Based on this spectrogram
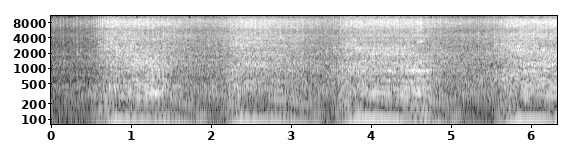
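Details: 2001–2005 Honda Civic LX engine revved repeatedly from idle: rough whirring rising and falling with engine speed, strange noise when accelerating; worn-out timing belt tensioner.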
